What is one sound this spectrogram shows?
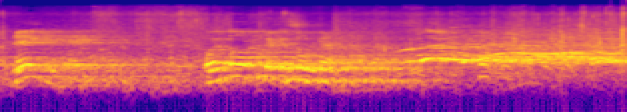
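A man speaks into a microphone over a stadium loudspeaker.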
